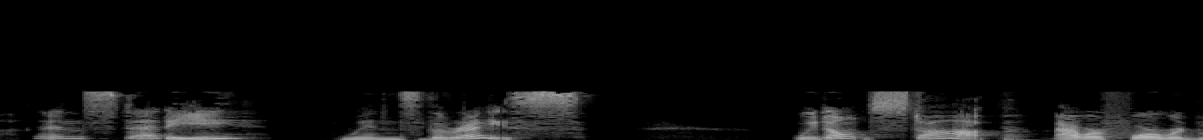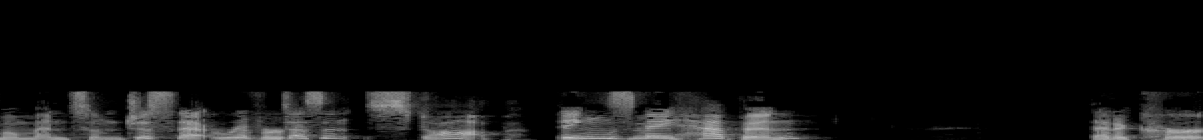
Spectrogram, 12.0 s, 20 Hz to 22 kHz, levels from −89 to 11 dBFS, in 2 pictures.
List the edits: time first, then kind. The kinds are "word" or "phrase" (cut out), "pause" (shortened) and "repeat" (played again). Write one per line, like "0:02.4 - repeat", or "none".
0:06.9 - word
0:07.4 - word
0:08.7 - pause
